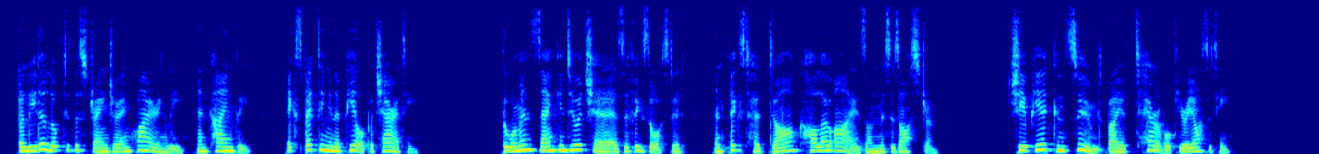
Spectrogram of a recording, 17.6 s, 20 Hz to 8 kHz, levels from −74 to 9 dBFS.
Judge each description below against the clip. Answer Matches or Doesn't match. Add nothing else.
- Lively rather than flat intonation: Matches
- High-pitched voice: Matches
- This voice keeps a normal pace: Doesn't match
